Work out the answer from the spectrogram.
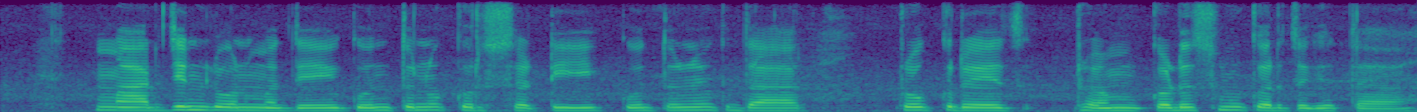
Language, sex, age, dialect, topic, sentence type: Marathi, female, 31-35, Southern Konkan, banking, statement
